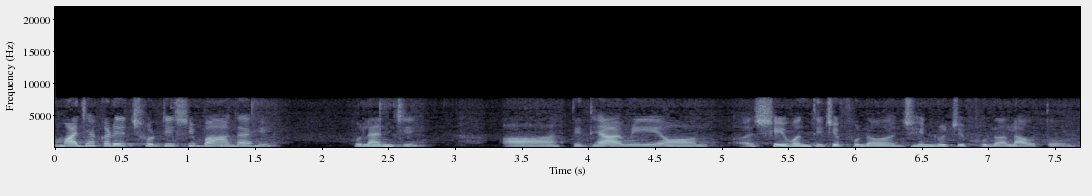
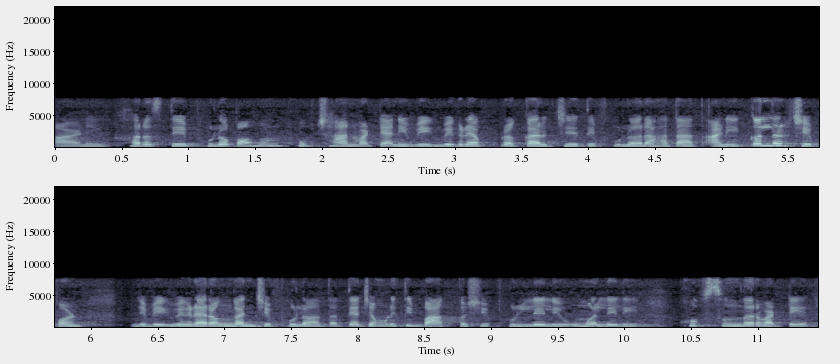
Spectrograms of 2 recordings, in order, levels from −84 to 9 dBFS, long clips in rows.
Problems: none marked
